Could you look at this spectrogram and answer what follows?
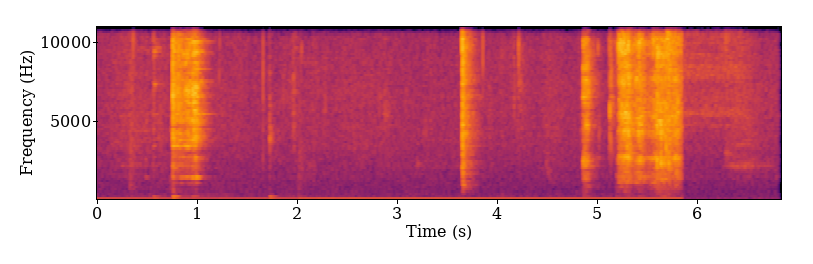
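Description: A few brief clinks and scrapes of utensils against a metal pan, the last group lasting about a second, over a low steady hum that cuts off suddenly near the end.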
